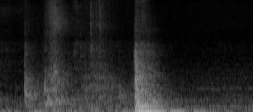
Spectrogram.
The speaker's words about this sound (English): Now, because it's a little hot in here, I'm going to open this window.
